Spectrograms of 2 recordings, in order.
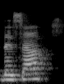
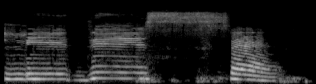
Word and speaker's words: desserts: Ce sont les deserts. Qu'est-ce que c'est? Comment ça s'écrit? Ah, ok, je comprends. On dit les desserts.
